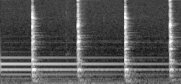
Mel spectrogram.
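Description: Clock ticking, a little under two ticks a second, over a fading held chord of bell-like tones.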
